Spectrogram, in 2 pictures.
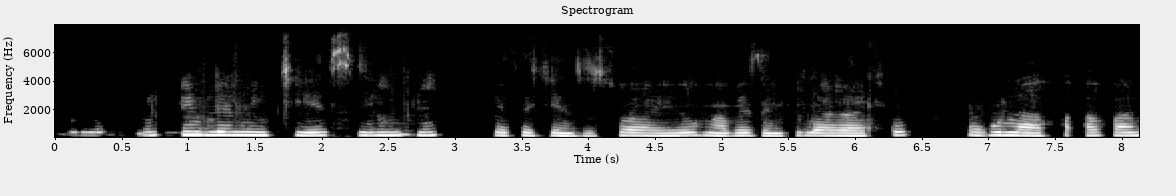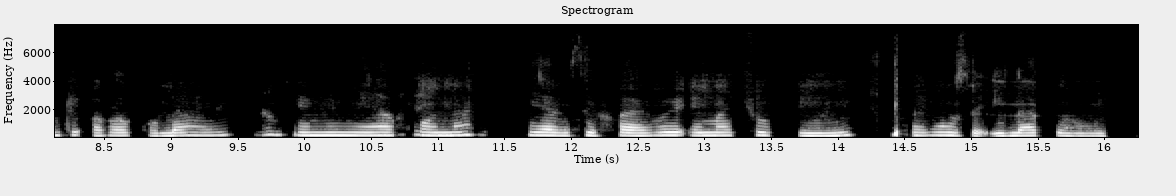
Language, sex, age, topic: North Ndebele, male, 50+, health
